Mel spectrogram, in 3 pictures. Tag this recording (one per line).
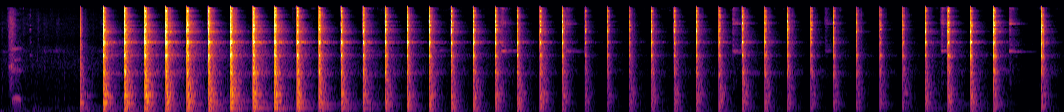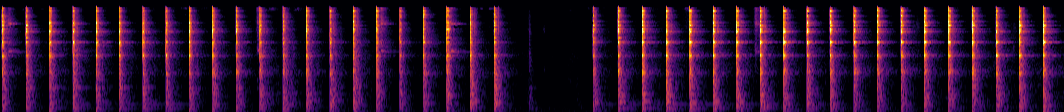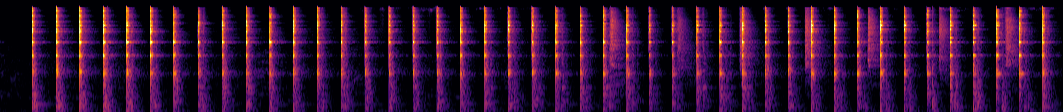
repair
hammer
mallet
construction
work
